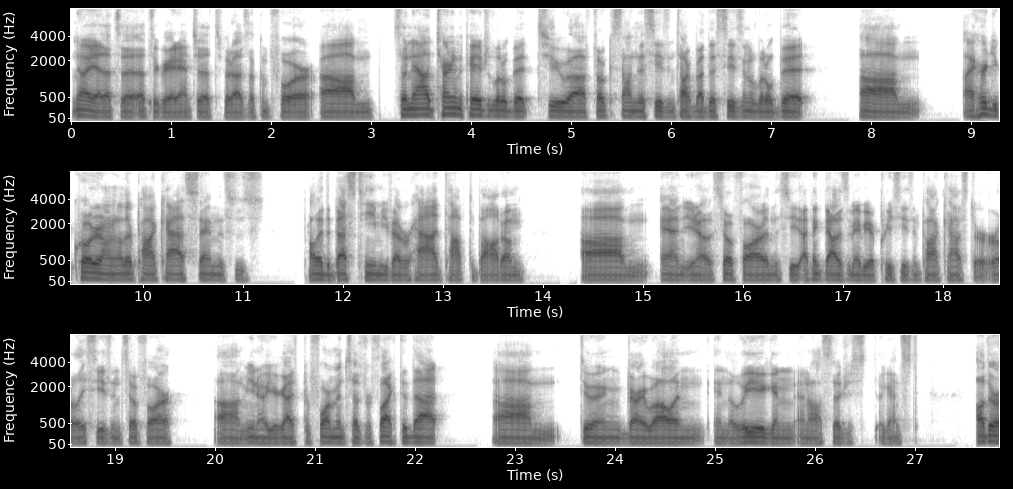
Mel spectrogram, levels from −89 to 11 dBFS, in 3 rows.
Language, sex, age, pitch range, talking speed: English, male, 20-39, 85-95 Hz, 220 wpm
